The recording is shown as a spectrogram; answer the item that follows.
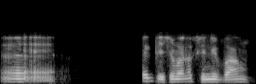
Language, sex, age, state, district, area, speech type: Assamese, male, 45-60, Assam, Charaideo, rural, conversation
